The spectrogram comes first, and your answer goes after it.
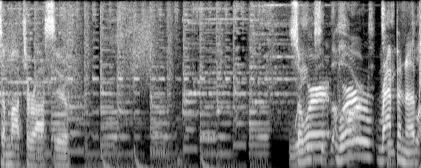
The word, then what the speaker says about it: Amaterasu: Launches on Nintendo switch Yeah I'm saying it wrong on purpose I know it's a matarasu so we're we're wrapping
